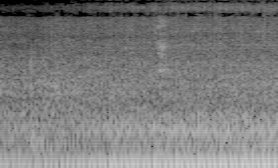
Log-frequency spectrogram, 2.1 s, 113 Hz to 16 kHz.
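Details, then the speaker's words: 1942 Ford GPW flathead on a warm start after repairs: a deep, even low idle with a steady exhaust beat and no exhaust leaks, puffing, ticking or misses. A normal, healthy idle. "she sounds good and healthy don't hear any miss or anything like that I call that pretty good"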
